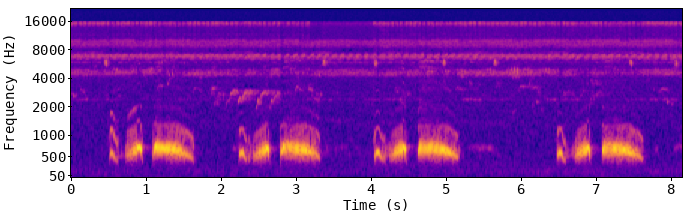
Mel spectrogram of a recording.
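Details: Spotted dove cooing, used as a lure for trapping wild doves: four phrases of short rising coos and a long falling coo, roughly every two seconds, with faint high bird chirps.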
